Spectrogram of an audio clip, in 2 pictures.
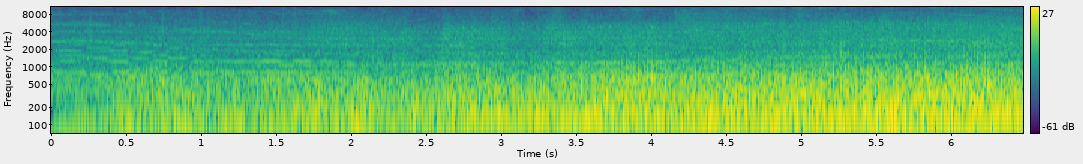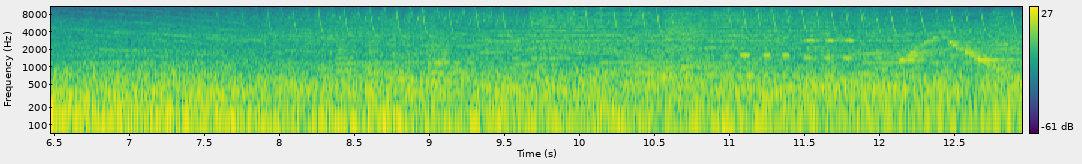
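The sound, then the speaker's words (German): A helicopter runs loud, its rotor producing a steady, dense thrum with rhythmic chopping that holds level throughout, with no voices over it. “Jetzt eilen sie wieder zum Hubschrauber.”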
